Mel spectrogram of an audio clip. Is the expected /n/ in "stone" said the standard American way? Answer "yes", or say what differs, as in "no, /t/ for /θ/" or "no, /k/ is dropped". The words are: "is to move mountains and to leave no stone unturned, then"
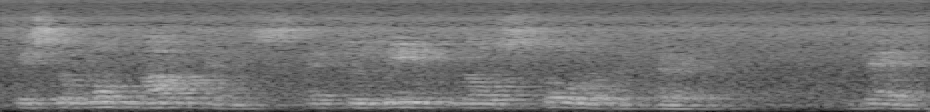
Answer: no, /l/ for /n/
